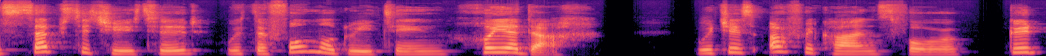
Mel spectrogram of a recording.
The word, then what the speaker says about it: Goeiedag: Goeiedag, ek is Anne-Marie Luck. Aangename kennis. Let's try that again. G. Try pronouncing it from the back of your throat. Goeiedag.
